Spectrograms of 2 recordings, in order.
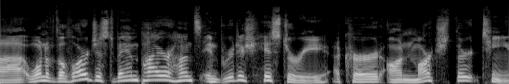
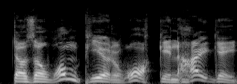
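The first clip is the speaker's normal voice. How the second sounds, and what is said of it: Reads a line in a put-on accent. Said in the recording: “I don't know why I gave it that accent, but I elected to. It was fun.”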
